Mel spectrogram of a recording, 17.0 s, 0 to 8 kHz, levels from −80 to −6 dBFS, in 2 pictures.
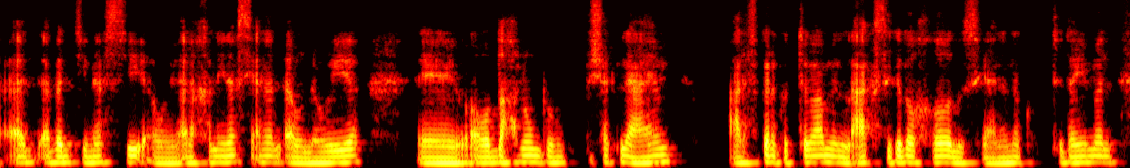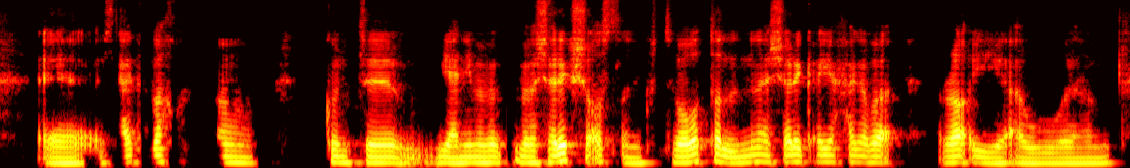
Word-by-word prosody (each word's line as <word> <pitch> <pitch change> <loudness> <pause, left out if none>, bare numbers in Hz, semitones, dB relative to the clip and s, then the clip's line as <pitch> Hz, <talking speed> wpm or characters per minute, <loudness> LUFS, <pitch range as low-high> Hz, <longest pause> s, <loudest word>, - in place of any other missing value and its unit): آآ 110 0 -3
أبَدِّي 110 0 -1
نفسي 110 +2 -2
أو 95 -1 -3
يع 100 +2 -2
أخلّي 105 +2 -3
نفسي 115 +1 -3
أنا 115 0 -3
الأولوية 105 +2 0 0.4
آآ 100 0 +3
أوضّح 105 +2 +1
لهم 120 -1 +1
ب 105 -1 -3 0.2
بشكل 115 0 -4
عام، 115 +4 0 0.4
على 100 -1 -2
فكرة 100 +5 0
أنا 115 - -3
كنت 105 +1 -4
باعمل 115 -2 +1
عكس 105 0 -2
كده 110 0 +2
خالص، 105 -2 -1
يعني 95 +1 -2
أنا 105 +1 -1
كنت 105 +1 -15
دايمًا، 110 +1 -1 0.4
آآ 95 -1 +2
مستعد 105 +2 -3
أضخّم 120 -1 -1 0.3
آه، 105 -2 -1 0.5
كنت 110 -1 -1 0.5
يعني 105 0 +3
ما 105 0 +4
ب 105 - -3
ما 110 - +2
باشاركش 115 +6 +5
أصلًا، 95 -1 -1
كنت 105 +3 -9
بابطّل 120 +1 +5
إن 110 +2 0
أنا 125 +1 +1
أشارك 120 +1 +1
أي 120 0 +2
حاجة 115 -1 -2
بقى 110 0 +1 0.3
رأي 105 -3 +3
أو 95 0 0
آآ، 95 +1 -2
105 Hz, 175 wpm, -23 LUFS, 100-115 Hz, 0.5 s, باشاركش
